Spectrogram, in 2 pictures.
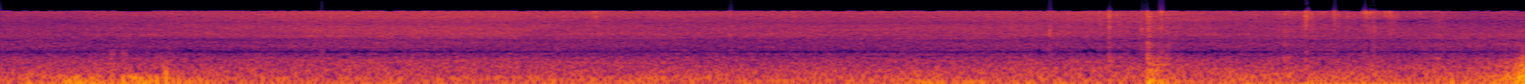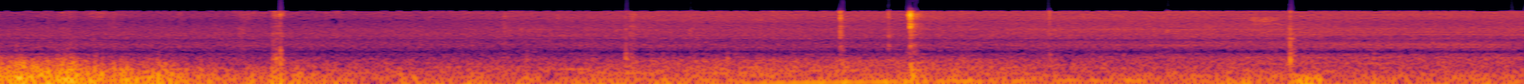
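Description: Uneven low rumble of wind and handling noise on a handheld camera's microphone outdoors, swelling for a couple of seconds around the middle, with a few sharp clicks scattered through.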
